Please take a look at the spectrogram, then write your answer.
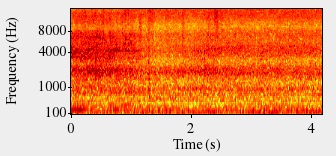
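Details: FAW V2 2010 petrol engine idling unevenly with a stumbling low beat, check-engine light on with codes P0300, P0302, P0304 that won't clear; misfire traced to bad spark plugs.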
